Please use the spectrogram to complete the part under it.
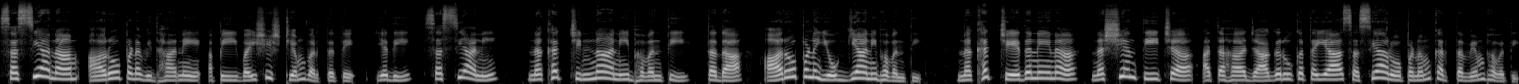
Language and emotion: Sanskrit, neutral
